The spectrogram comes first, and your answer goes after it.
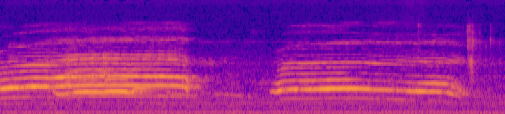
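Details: Domestic pet cats in a fight: two long, sustained, loud caterwauls, rich in harmonics and held at a nearly level pitch, the first lasting about two seconds and the second slightly wavering before ending with a short click.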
